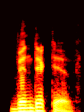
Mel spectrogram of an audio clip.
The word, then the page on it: vindictive: American English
